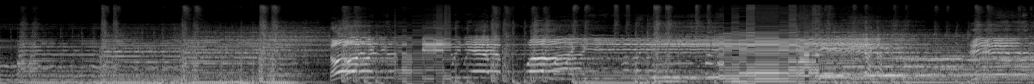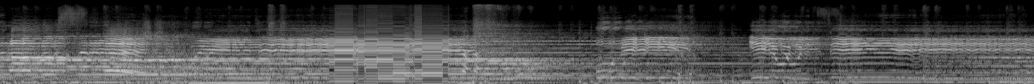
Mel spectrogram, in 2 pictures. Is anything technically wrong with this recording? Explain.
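Yes, two problems.

The first runs through the whole clip: a doubled audio track. A second full-band copy trails the original by roughly a tenth of a second, sitting about 5 dB below it. It's likely the signal being picked up twice, once through a slower path. Because the copy carries no decay or room tone, it doesn't sound like reverb. It's a dry, flammy slapback that smears every onset.

The second is robotic sound from repeated short buffers, at 3.95–4.51 s, 7.20–8.21 s and 13.63–14.82 s. The likely cause is audio arriving too seldom, so the software loops the last short chunk and skips the real material in between. The buzz sits at 134 Hz, which fits a loop of about 7.5 ms. The first stretch is partly looped, and the later two are looped throughout, giving a rigid metallic drone that only loosely tracks the underlying sound.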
